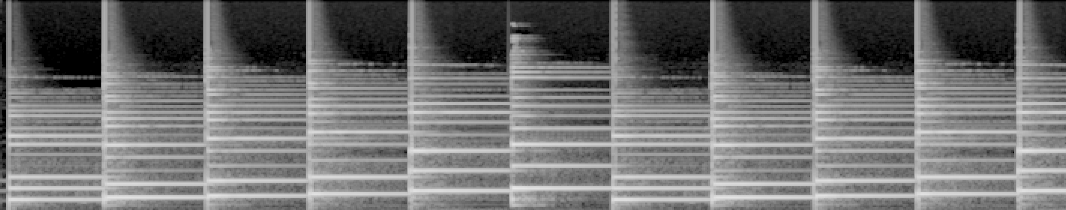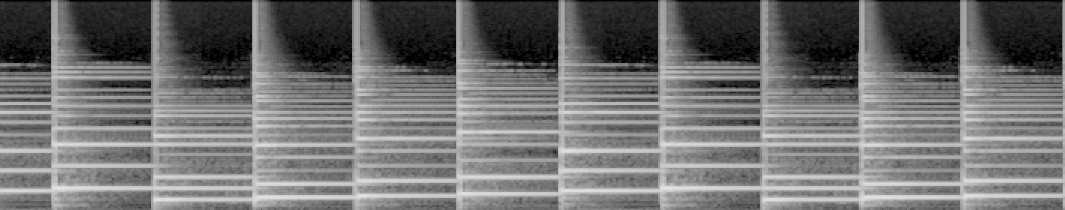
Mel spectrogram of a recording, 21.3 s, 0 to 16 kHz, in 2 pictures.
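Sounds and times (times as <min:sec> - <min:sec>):
G pentatonic minor scale: 0:00.0 - 0:21.3.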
